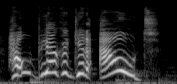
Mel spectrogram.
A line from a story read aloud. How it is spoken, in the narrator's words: She yelled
